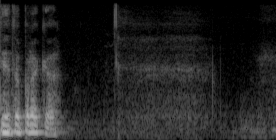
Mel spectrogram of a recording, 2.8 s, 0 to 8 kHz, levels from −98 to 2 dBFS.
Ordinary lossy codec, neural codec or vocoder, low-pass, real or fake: none; none; 7.2 kHz; real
